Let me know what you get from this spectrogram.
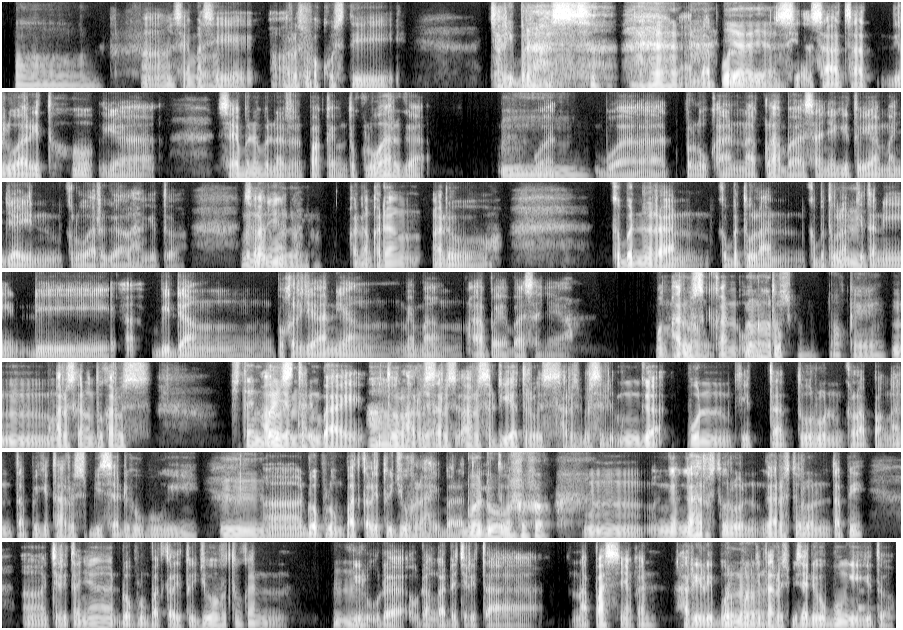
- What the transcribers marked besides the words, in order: chuckle; in English: "stand by"; in English: "Standby"; tapping; laughing while speaking: "Waduh"; chuckle
- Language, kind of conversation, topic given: Indonesian, podcast, Bagaimana kamu mengatur keseimbangan antara pekerjaan dan kehidupan pribadi?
